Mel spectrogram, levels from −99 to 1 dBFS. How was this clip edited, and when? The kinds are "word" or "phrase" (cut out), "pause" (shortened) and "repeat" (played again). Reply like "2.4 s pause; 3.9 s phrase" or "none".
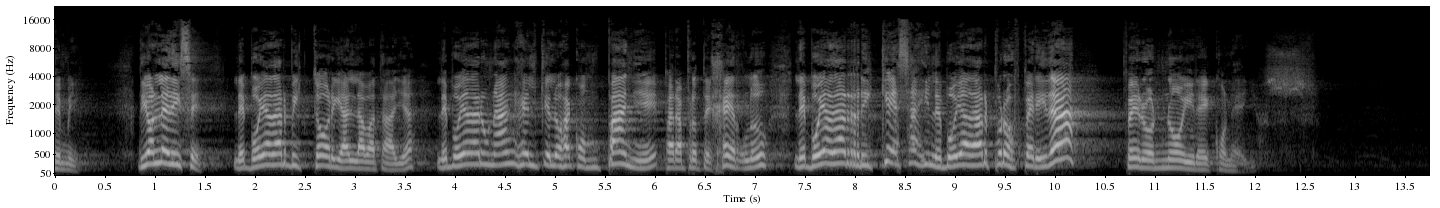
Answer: none

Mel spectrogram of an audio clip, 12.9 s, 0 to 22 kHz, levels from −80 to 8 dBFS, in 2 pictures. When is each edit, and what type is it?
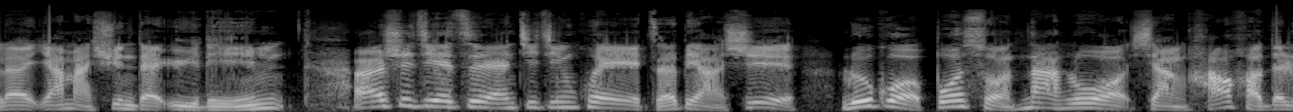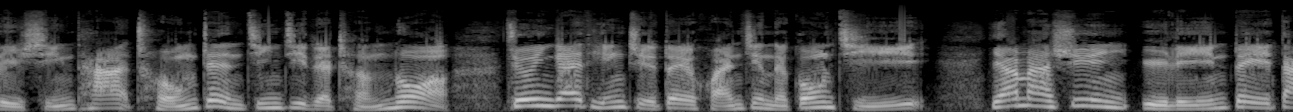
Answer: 3.2 s word

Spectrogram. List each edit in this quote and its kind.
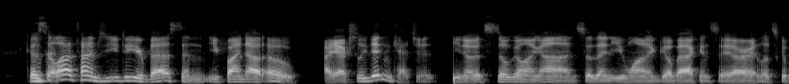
4.4 s pause

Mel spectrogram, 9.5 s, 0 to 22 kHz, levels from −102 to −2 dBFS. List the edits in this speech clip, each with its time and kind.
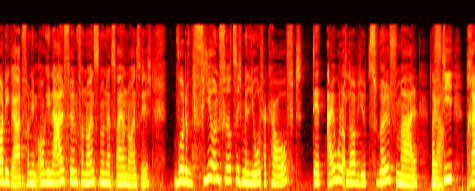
3.8 s word; 5.2 s word; 6.5 s word; 6.9 s word; 7.9 s word

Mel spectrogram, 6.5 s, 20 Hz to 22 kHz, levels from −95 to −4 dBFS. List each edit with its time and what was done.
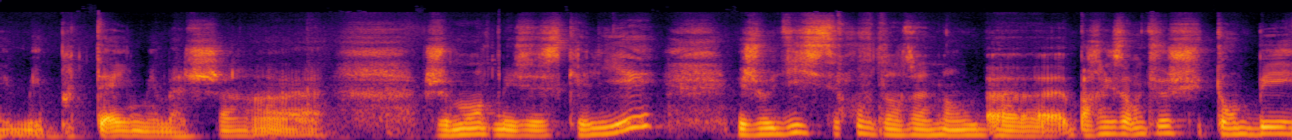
2.5 s word; 4.2 s word; 4.9 s word; 5.3 s word

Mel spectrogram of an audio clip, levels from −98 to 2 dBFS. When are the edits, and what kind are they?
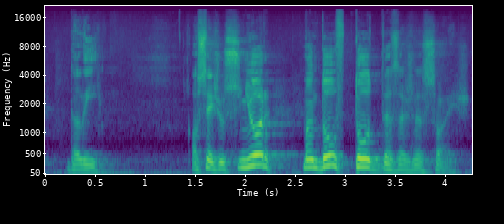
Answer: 2.9 s phrase

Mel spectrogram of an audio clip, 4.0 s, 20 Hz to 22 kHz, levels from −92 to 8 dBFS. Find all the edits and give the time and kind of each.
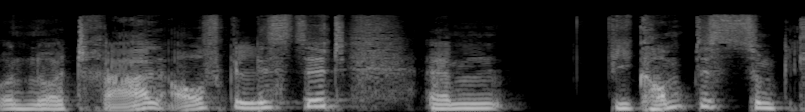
none

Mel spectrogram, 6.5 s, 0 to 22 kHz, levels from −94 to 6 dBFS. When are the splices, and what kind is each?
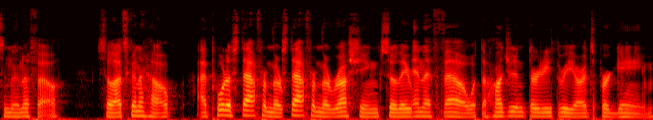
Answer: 1.9 s pause; 2.8 s repeat; 4.1 s phrase

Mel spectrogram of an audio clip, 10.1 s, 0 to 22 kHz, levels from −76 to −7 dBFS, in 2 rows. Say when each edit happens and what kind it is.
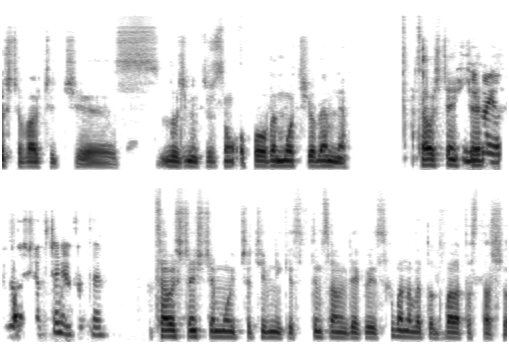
none

